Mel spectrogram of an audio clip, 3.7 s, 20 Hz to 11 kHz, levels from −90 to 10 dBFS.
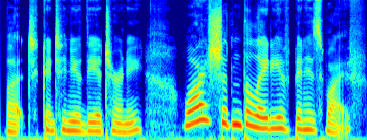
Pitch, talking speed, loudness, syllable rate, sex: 210 Hz, 195 wpm, -16 LUFS, 5.5 syllables/s, female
